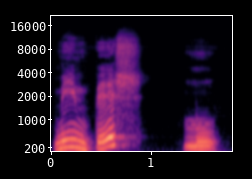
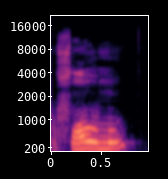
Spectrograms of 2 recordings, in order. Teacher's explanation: پیش کو جلدی پڑھیں، تھوڑا بھی نہ کھینچے، معروف پڑھیں اور مجہول آواز سے بچیں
